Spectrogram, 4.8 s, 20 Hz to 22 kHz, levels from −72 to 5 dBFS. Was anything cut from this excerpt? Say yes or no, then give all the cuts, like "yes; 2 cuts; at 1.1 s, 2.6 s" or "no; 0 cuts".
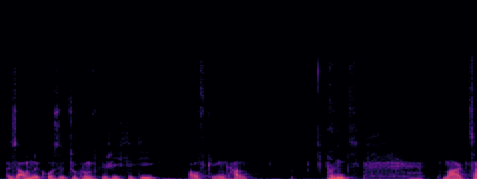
yes; 1 cut; at 1.9 s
